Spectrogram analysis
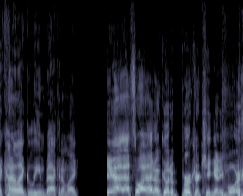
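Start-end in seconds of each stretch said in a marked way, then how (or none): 2.1-4.8 higher-pitched jokey quip; breezy joke mode, pitched up; joking. Retold or imitated. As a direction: toss it out as a misjudged punchline. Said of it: "was still in, like, joke mode".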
